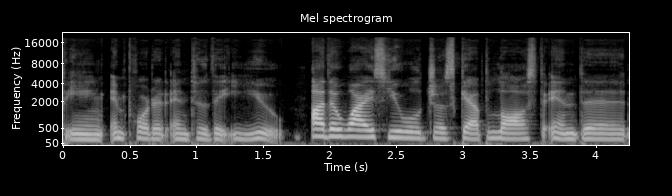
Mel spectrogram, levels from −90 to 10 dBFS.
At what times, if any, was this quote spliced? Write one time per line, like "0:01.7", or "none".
0:01.8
